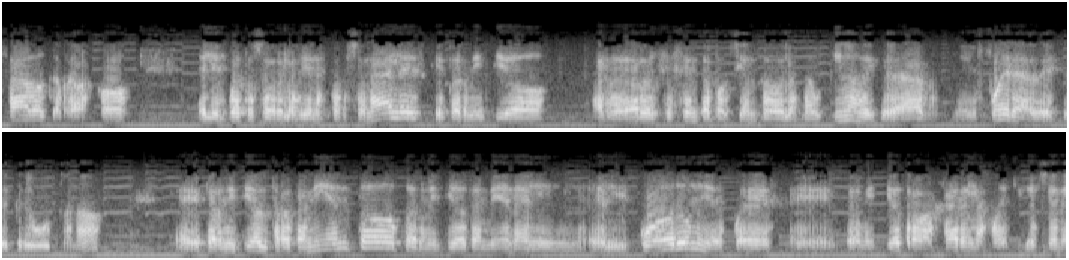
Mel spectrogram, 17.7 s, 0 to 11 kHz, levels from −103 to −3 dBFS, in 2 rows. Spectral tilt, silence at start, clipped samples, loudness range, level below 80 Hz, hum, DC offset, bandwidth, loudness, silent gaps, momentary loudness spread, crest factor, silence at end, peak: -9 dB/octave; 0 s; under 0.1%; 1 LU; -64 dBFS; none; under 0.1%; 4.9 kHz; -21 LUFS; none; 7 LU; 18 dB; 0 s; -4 dBFS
